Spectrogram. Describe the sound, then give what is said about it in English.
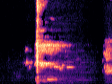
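A single sharp sneeze bursts out with a quick breathy intake before it and a trailing voiced tail, followed by a brief pause and another short vocal sound. “Bless you.”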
